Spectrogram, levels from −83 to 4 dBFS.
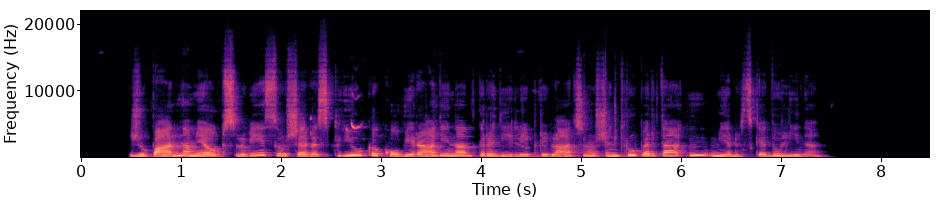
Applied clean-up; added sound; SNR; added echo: neural mask model Resemble Enhance denoiser.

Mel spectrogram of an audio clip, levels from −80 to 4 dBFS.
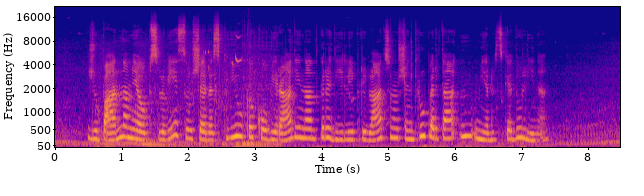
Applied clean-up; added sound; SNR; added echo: none; Motorcycle; 13 dB; none.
